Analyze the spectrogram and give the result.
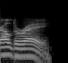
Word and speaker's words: Eldoret: Eldoret or Eldoret? – Eldoret, Kenya.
